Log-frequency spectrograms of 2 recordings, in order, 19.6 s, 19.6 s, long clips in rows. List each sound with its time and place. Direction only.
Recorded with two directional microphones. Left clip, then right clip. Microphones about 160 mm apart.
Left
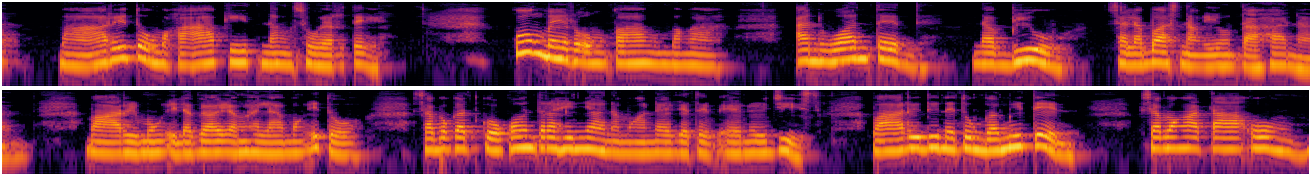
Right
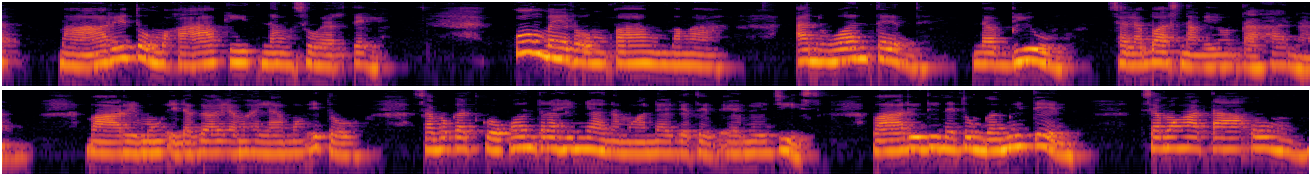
0.4 s speech: 30° left (ahead or behind)
3.3 s a sound: 35° left (ahead or behind)
4.1 s speech: 30° left (ahead or behind)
